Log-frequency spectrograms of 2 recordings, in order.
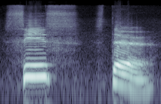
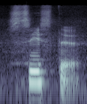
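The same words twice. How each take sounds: First: SIS, pause, TER; syllable by syllable. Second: Said in the usual way. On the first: Shown as a demonstration. Teacher reading for pupils to repeat, Sister broken as SIS-TER. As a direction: Sister split into two drawn-out beats. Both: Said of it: "we are in two syllables word".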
